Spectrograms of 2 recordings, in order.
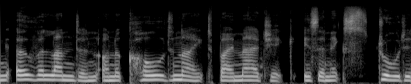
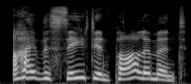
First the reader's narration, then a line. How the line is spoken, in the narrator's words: she says, laughing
